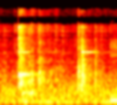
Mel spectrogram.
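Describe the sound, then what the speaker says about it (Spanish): Eggs drop one at a time into a bowl of cake batter, giving two short, close clinks against the bowl with a quiet pause between them. "Voy a poner los huevos de a uno, uno."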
